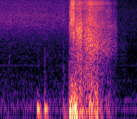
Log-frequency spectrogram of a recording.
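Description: A microphone is bumped and rustles as it is handled.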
